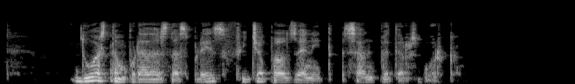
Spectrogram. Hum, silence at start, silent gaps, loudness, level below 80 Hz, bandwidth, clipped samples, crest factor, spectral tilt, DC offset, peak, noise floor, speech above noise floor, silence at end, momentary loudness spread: none; 0.7 s; none; -20 LUFS; -58 dBFS; 8 kHz; under 0.1%; 20 dB; -4 dB/octave; under 0.1%; -2 dBFS; -60 dBFS; 40 dB; 1.15 s; 13 LU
